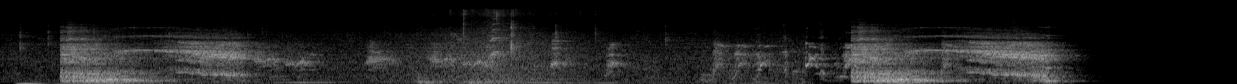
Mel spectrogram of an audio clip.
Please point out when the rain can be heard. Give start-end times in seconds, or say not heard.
0.0-8.1.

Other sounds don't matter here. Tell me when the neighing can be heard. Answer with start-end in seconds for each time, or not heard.
0.6-2.5, 4.2-5.0, 8.5-10.5.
